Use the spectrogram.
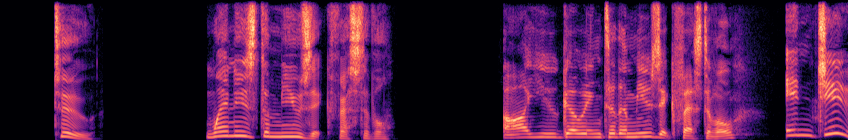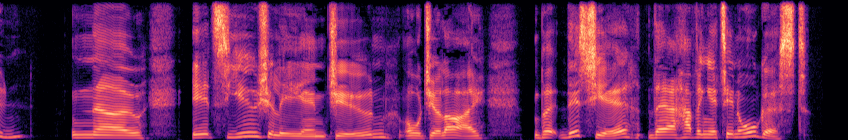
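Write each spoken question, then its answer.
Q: When is the music festival?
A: in August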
